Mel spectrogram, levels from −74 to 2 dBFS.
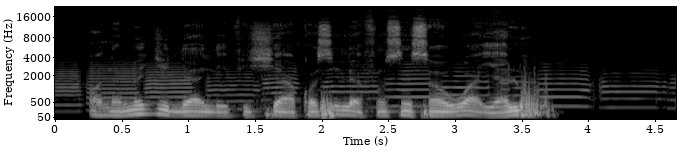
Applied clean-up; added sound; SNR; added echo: none; Trumpet; 15 dB; none.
